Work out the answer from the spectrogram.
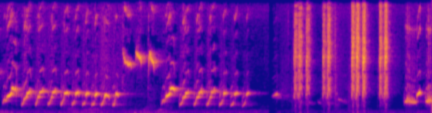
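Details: White-rumped shama song used as bait to provoke a response and a full repertoire: two runs of quick, repeated downslurred whistles, a high thin note between them, then harsh broadband bursts and a final slurred phrase.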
